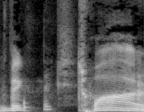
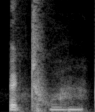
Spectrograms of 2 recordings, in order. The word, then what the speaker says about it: Victoire: She pronounces it in weird, with a French, like Victoire or something. – Victoire. – Right. I mean, I did not read it that way. It's like, Victory, cool.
